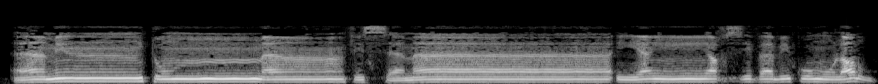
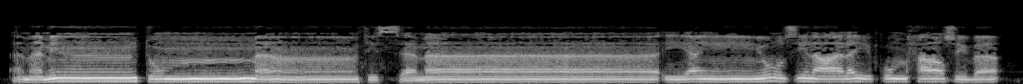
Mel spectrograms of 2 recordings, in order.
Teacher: أما في الهمزتين المجتمعتين من السماء أن يخسف و من السماء أن يرسل، فله إبدال الهمزة الثانية ياء محضة هكذا: أمنتم من في السماء أن يخسف بكم الأرض، وهكذا: أم أمنتم من في السماء أن يرسل عليكم حاصبا.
